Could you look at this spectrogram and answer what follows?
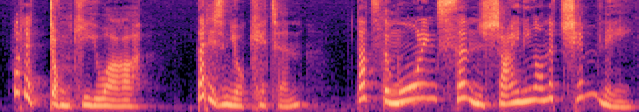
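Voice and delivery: mildly scolding, lifting high at the end; a touch of exasperated correction; exclaiming stepmother. A narrator's reading. Woman corrects Hansel about his kitten, mildly exclaiming. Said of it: "The woman exclaimed".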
